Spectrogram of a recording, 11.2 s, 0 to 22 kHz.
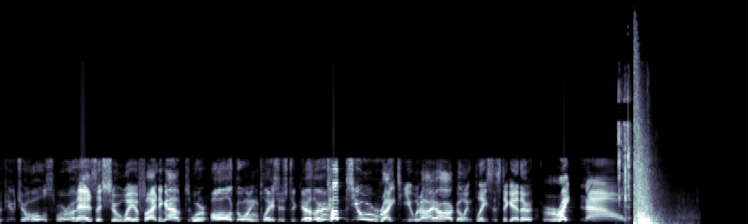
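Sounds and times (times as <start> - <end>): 
speech: 0.1 - 9.8
gunshot: 9.3 - 10.5.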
